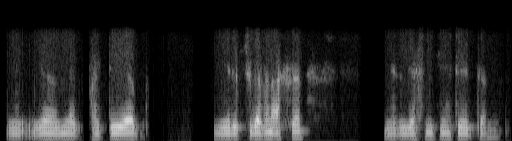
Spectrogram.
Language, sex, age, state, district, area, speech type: Kashmiri, male, 60+, Jammu and Kashmir, Shopian, rural, conversation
